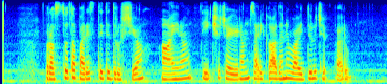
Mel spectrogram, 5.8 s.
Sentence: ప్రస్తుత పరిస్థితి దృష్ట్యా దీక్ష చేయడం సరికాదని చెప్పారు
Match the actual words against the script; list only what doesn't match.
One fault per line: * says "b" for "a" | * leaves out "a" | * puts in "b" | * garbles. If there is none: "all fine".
* puts in "ఆయన"
* puts in "వైద్యులు"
